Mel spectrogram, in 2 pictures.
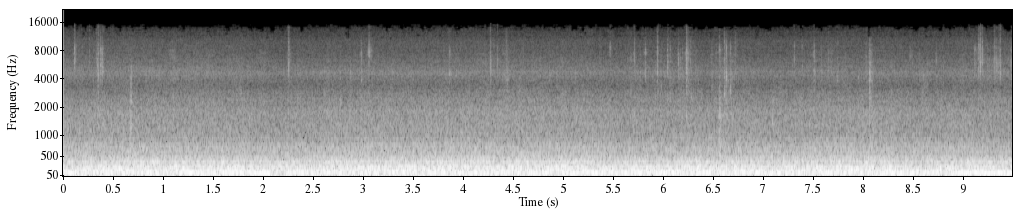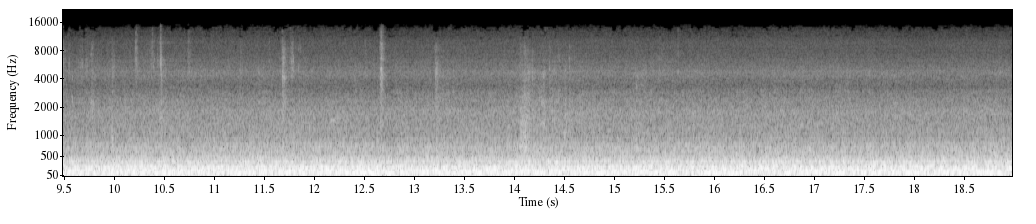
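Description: Jet engines roar in a low, steady drone inside an airliner cabin.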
